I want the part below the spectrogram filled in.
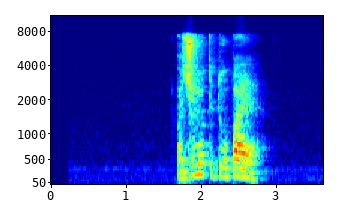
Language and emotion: Russian, angry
